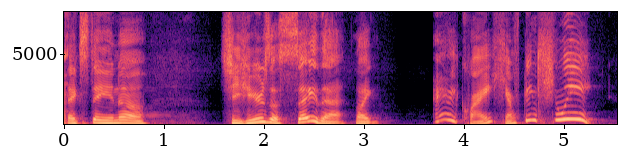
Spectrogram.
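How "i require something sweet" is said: over-the-top, very high, swooping put-on voice. Retelling joking in a booth, imitating a friend's exaggerated voice. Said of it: "we're just mimicking a friend of ours".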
